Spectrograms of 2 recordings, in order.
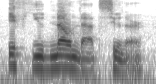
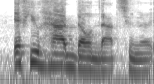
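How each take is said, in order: First: The word 'had' is contracted to a short d. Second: The word 'had' is said in full. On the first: "even if you don't hear the D sound" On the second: "I just say had"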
